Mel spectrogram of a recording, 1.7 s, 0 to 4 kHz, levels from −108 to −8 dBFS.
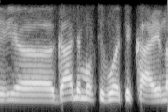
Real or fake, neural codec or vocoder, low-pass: real; none; 3.6 kHz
